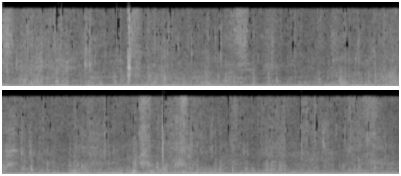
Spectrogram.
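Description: Tyres crunch over rocks and gravel.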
